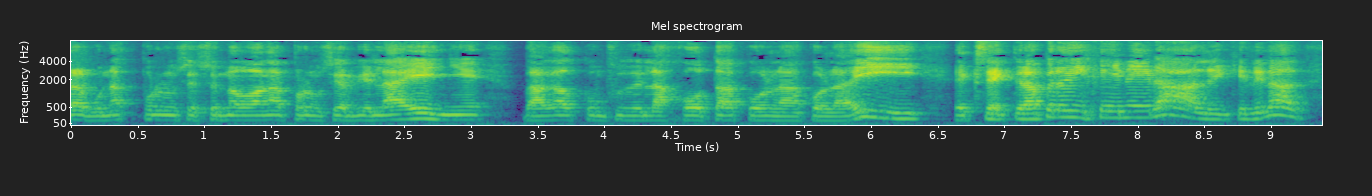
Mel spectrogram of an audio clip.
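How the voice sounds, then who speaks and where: A man's voice: fairly high pitch, a bit bright, reverberant. A man teaching a casual video lesson, rambling with many fillers, restarts and self-corrections. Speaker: language teacher.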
